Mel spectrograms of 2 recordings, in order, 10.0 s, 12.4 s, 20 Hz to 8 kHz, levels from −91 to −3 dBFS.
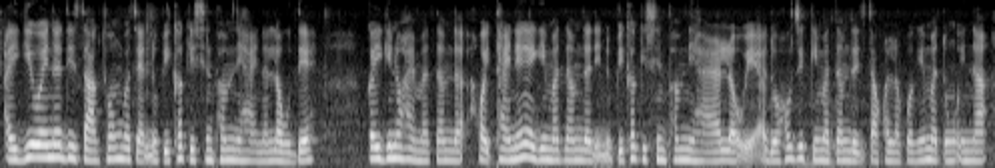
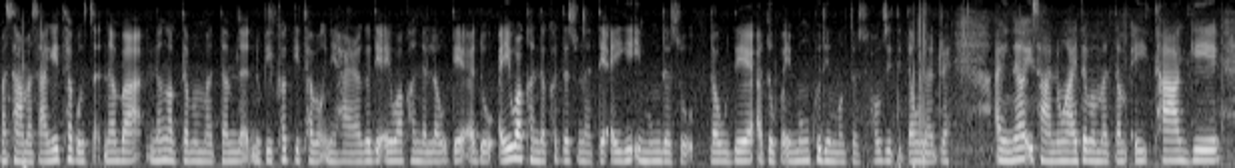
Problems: none marked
